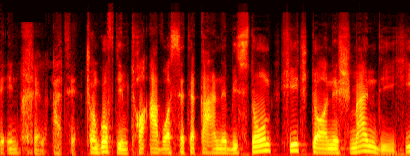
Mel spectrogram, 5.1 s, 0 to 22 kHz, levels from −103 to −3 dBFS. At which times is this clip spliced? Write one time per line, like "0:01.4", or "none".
0:01.0
0:03.5

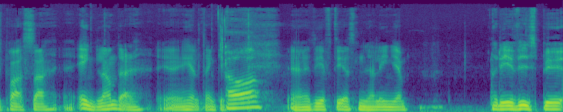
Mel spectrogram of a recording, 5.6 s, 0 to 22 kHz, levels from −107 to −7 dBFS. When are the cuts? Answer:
none

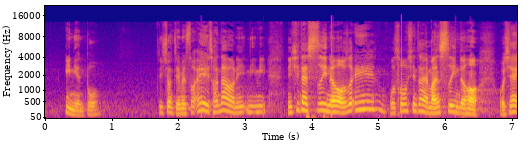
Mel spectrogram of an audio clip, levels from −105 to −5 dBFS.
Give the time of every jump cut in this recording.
none

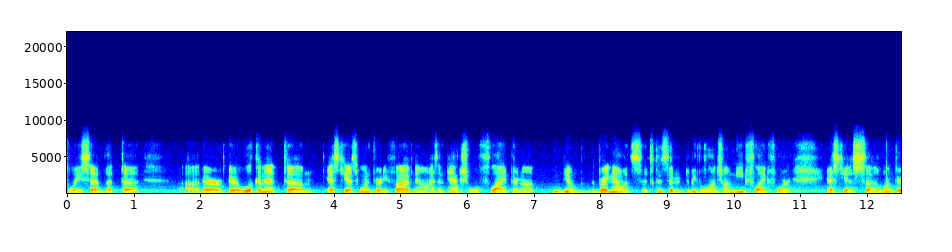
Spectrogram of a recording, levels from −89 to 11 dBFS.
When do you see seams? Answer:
none

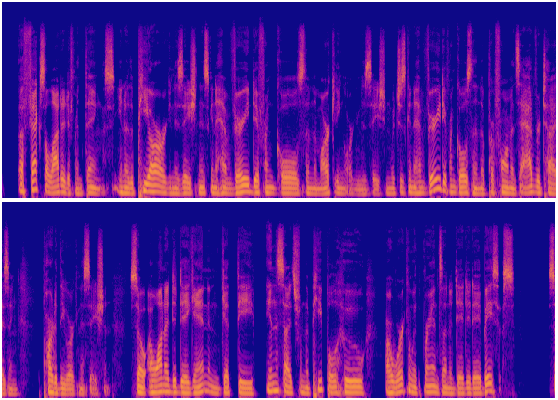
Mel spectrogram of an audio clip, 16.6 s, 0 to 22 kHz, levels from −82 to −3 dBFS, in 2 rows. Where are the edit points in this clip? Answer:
none

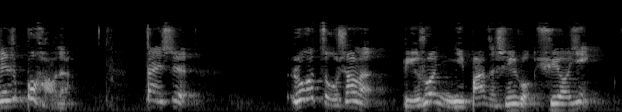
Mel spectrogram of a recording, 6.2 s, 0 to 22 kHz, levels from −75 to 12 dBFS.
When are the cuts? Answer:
none

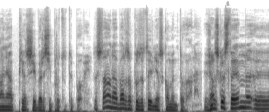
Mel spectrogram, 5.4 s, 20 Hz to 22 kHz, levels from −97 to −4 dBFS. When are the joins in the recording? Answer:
0:04.0

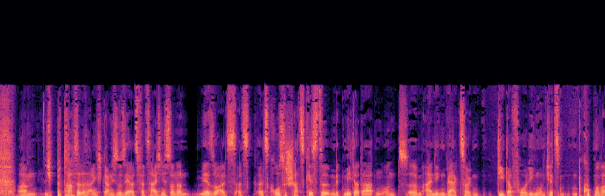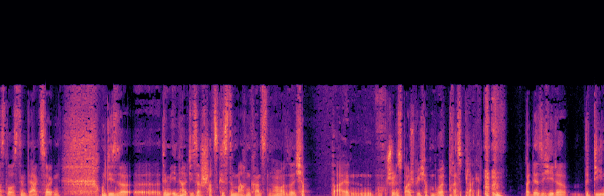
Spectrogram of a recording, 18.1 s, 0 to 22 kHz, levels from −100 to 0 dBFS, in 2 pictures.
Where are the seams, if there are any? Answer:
0:13.1
0:16.3

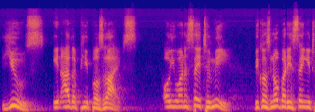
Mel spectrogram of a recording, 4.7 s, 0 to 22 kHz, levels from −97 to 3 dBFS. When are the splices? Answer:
0:02.4

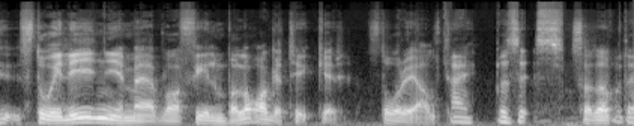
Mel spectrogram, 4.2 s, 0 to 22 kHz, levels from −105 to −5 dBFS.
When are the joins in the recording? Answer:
0:02.4

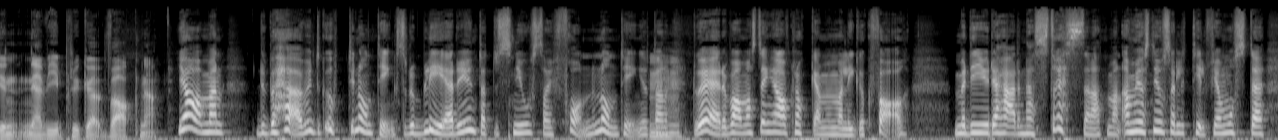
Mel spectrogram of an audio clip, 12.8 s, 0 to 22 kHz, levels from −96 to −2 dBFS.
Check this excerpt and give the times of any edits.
0:01.7

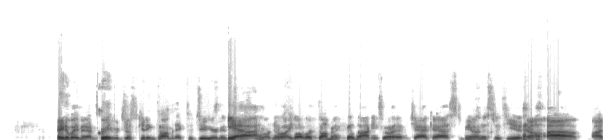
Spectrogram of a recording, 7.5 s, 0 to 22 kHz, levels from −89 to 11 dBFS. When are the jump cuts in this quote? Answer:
0:01.2

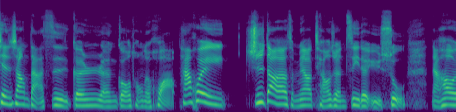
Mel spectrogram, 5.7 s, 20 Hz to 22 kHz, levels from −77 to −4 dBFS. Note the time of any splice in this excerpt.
0:02.2

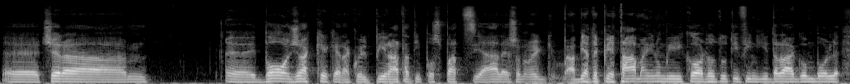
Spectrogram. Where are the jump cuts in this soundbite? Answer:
none

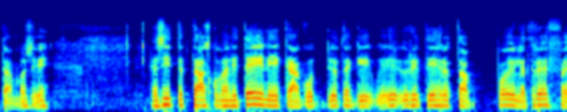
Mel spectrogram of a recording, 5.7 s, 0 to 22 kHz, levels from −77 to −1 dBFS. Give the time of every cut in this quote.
0:01.4

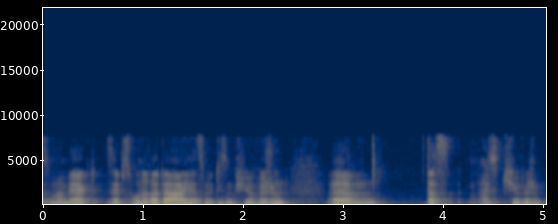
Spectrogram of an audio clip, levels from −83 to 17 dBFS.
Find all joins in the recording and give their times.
none

